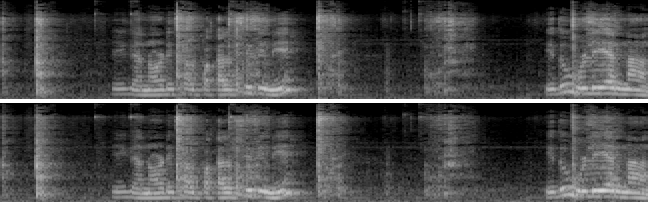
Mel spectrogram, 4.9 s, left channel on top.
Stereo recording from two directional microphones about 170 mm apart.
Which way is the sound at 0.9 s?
40° left (ahead or behind).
